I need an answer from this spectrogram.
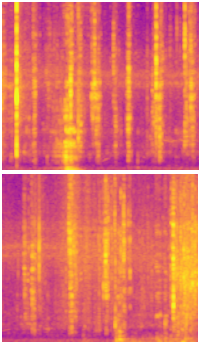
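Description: Close-up eating sounds: chewing and biting with scattered small clicks. There is a short falling vocal sound about a second in, and denser handling noise near the end.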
